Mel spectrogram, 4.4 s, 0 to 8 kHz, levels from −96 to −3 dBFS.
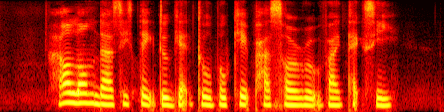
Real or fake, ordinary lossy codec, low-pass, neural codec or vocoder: fake; none; none; codec, 16 kHz, 0.8 kbps, ZipCodec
